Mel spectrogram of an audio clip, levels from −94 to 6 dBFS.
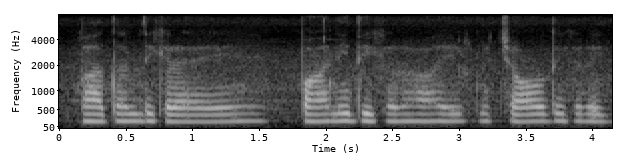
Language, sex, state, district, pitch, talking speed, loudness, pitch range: Hindi, female, Bihar, Sitamarhi, 190 Hz, 175 wpm, -29 LUFS, 185-195 Hz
